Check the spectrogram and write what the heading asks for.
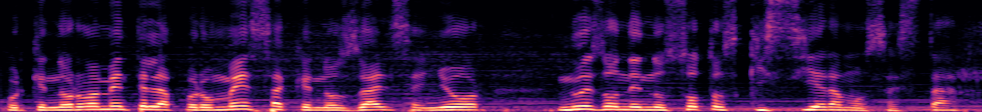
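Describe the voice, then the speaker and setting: A man with a Mexican accent preaching a sermon in a church auditorium, lively and full of rhetorical questions and asides to the congregation. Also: high-pitched, soft background music. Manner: animated, rhetorical questions, quick asides to the crowd.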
